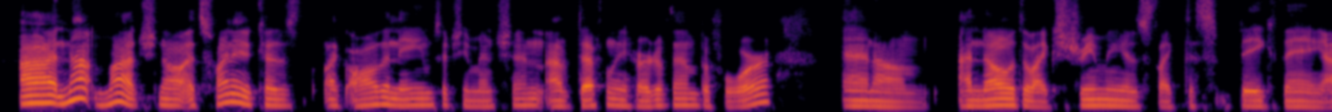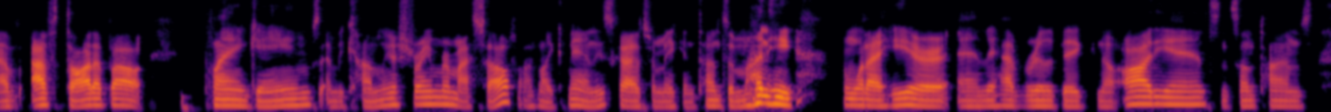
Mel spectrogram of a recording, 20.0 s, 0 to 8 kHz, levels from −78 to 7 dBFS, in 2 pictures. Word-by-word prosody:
Uh, 165 +2 +8
not 175 - +3
much. 180 +9 +1
No, 120 -2 +1
it's 120 - -2
funny, 165 -2 +1
'cause, 120 -3 -4
like, 120 -1 -4
all 125 +5 0
the 140 - +1
names 125 +1 -3
that 125 -1 -9
you 110 - -6
mentioned, 120 +4 -7
I've 105 -1 -2
definitely 115 +1 0
heard 105 0 -3
of 115 - -3
them 125 -1 -3
before, 110 - -1 0.5
and, 110 -1 -1
um, 95 -3 -4 0.2
I 110 +2 -1
know 120 +3 +3
that, 120 -2 -3
like, 100 -3 -1
streaming 115 -1 -2
is, 105 -2 -4
like, 95 -1 -6
this 105 -3 -7
big 105 +1 -4
thing. 100 -2 -4
I've 105 +3 -2
I've 125 +1 +6
thought 120 +1 +5
about 125 -2 +2 0.4
playing 120 -2 +2
games 115 +6 -2
and 100 - -8
becoming 100 +4 -4
a 135 - -2
streamer 140 0 0
myself. 130 - +1
I'm 105 - -11
like, 90 -4 -8
"Man, 115 -5 -2
these 120 +5 -6
guys 105 -2 0
are 105 - -7
making 100 -1 -7
tons 110 0 -4
of 100 - -1
money 145 +3 +7 0.4
from 125 -1 -1
what 125 - +3
I 110 -1 +6
hear, 115 -2 +3
and 105 0 -4
they 110 - -1
have 110 -1 -2
a - - -6
really 110 -1 0
big, 105 -1 -2
you 100 - -7
know, 100 - -5
audience," 140 0 +3
and 105 - -13
sometimes 110 -1 -6
115 Hz, 205 wpm, -24 LUFS, 105-125 Hz, 0.5 s, Uh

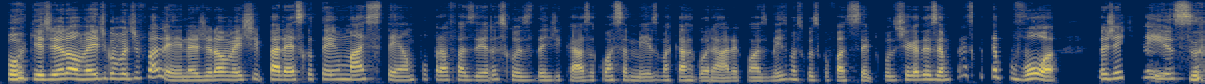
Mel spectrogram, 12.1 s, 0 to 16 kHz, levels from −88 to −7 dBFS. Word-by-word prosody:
porque 205 -1 +5
geralmente 210 +2 +6
como 230 -1 -1
eu 225 - +3
te 250 +3 -6
falei, 250 - 0
né, 155 0 +1
geralmente 180 +4 +1
parece 190 -3 +4
que 210 - -7
eu - - -10
tenho 205 -1 -2
mais 205 +1 +1
tempo 180 +3 -5
pra 180 -4 -2
fazer 170 -1 -4
as 205 +1 -6
coisas 165 -2 -6
dentro 160 -1 -5
de 170 - -13
casa 160 -1 -3
com 170 0 -6
essa 170 0 -4
mesma 160 +2 -8
carga 155 -1 -3
horária, 140 -1 -3
com 145 0 -20
as 145 -1 -4
mesmas 190 +6 -8
coisas 170 -1 -9
que 170 - -32
eu - - -14
faço 150 -1 -3
sempre. 155 -2 -7
Quando 170 -1 -9
chega 185 0 0
dezembro 190 -1 0
parece 380 +4 -15
que - - -24
tempo 290 -7 -5
voa, 210 +3 +5 0.4
pra 220 - +1
gente 245 +5 -2
ver 285 +1 -5
isso. 225 -4 +1
185 Hz, 225 wpm, -24 LUFS, 165-210 Hz, 0.4 s, geralmente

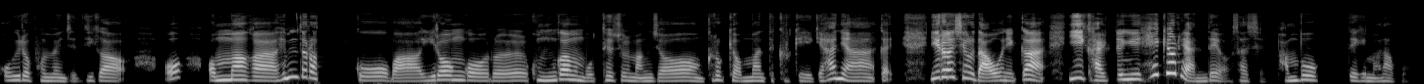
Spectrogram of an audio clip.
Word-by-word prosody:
오히려 195 0 -5
보면 165 -2 -8
이제 145 - -12
"네가 170 -2 -2 0.4
어? 290 +2 -1 0.3
엄마가 190 -3 +3
힘들었고 270 - -2
막 155 +1 -1
이런 205 +2 -1
거를 175 -1 -4
공감은 195 +3 +1
못 155 +5 -12
해줄망정 165 -2 -5
그렇게 195 -4 -7
엄마한테 165 +1 -7
그렇게 160 0 -13
얘기하냐." 170 - -1
그러니까 - - -5 0.4
이런 340 +5 +8
식으로 285 -5 0
나오니까 180 +6 +4 0.2
이 290 +3 +8
갈등이 230 +5 +1
해결이 485 - +5
안 150 -1 -1
돼요 180 -5 -6
사실, 160 -6 -13
반복되기만 175 -5 -7
하고. 150 0 -13
180 Hz, 320 characters per minute, -22 LUFS, 165-210 Hz, 0.4 s, 이런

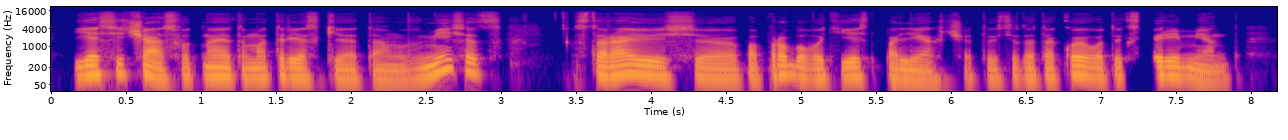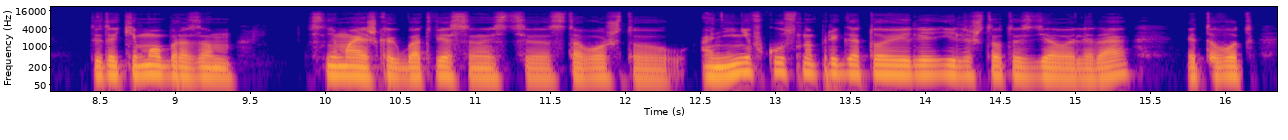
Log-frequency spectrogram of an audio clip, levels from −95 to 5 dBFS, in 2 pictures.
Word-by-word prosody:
я 115 +3 +6
сейчас 115 -7 +3
вот 95 - -5
на 100 -1 +3
этом 90 0 -2
отрезке, 90 -4 -1
там, 75 -1 -5
в 85 - -6
месяц 135 - +1 0.5
стараюсь, 110 -2 +3
э, 90 -2 0
попробовать 90 -1 0
есть 95 0 -1
полегче. 75 -3 -3
То 90 - -10
есть 80 +1 -8
это 90 0 -2
такой 90 +5 +2
вот 95 -1 -1
эксперимент. 95 -8 0 0.5
Ты 105 - -1
таким 110 +1 +2
образом 100 -4 +1 0.5
снимаешь 105 -3 +3
как 100 -3 -1
бы 100 +1 +2
ответственность, 90 -4 -2
э, 90 -1 -3
с 80 - -9
того, 95 0 -1
что 85 -3 -6
они 100 +2 +4
невкусно 130 -1 -1
приготовили 120 -2 +1
или 115 -1 -1
что-то 105 0 -3
сделали, 95 -2 0
да? 105 +6 0 0.4
Это - - -3
вот 105 0 0
100 Hz, 145 wpm, -24 LUFS, 90-110 Hz, 0.5 s, я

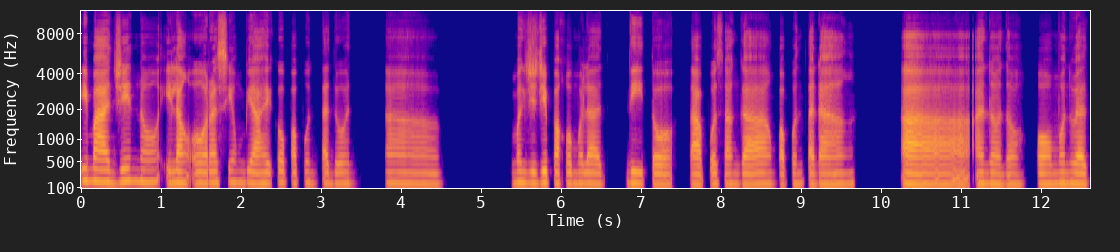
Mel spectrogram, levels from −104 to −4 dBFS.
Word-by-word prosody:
imagine, 185 -1 +4
'no, 175 0 -3
Ilang 165 0 +3
oras 160 +1 +2
'yong 170 -1 -5
biyahe 155 -1 +1
ko 170 0 -3
papunta 160 -1 -5
do'n. 155 0 -6 0.4
Ah, 155 -2 -4 0.9
magji-jeep 165 0 +1
ako 155 0 0
mula 155 -1 0 0.3
dito, 155 -2 -1 0.2
tapos 145 +2 +1
hanggang 150 +1 +1
papunta 155 +1 -3
ng, 150 0 0 0.6
ah, 75 - +5
ano, 155 -1 0
'no, 145 +1 -4 0.3
Commonwealth. 150 0 +1
155 Hz, 105 wpm, -28 LUFS, 150-160 Hz, 0.9 s, ah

